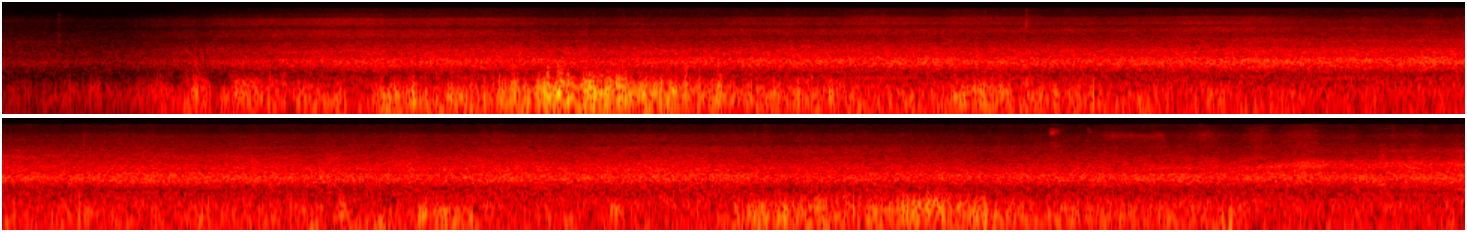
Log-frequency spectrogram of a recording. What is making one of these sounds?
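Inline skate wheels roll and rumble on an asphalt path outdoors.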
